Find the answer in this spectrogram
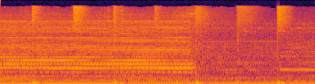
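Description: Semi truck air horn sounding one long steady blast that cuts off about one and a half seconds in, over background music with a steady beat.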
